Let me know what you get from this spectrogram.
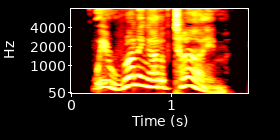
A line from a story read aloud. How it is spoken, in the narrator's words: she exclaimed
